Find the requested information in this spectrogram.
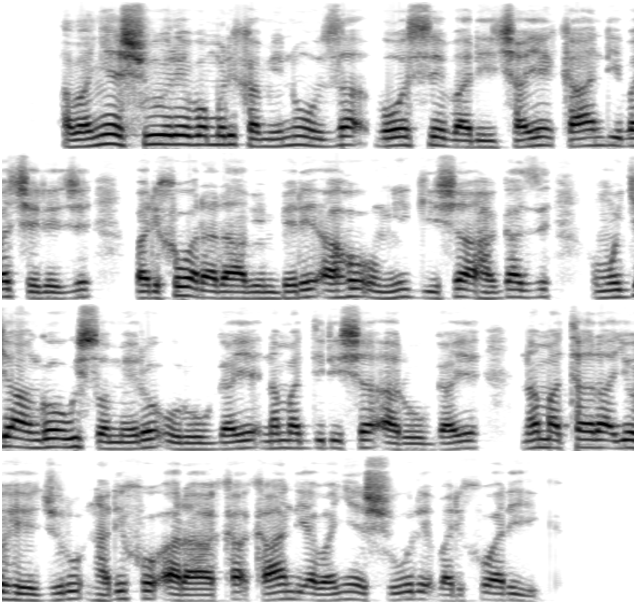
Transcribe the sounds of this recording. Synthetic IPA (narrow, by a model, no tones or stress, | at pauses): aβaɲe̞ʃuːɾe̞βo̞muɾikaminuːzaβo̞ːse̞βaɾit͡ʃaje̞kʰaːndiβat͡ʃe̞ɾe̞d͡ʒe̞βaɾikʰo̞βaɾaɾaːβimbe̞ɾe̞ʔaɦo̞umŋiːɡiːʃaːhaɡaze̞ | umuɾɟaːŋɡo̞wiso̞me̞ɾo̞ʔuɾuːɡaje̞namadiɾiʃaʔaɾuːɡaje̞ | namatʰaɾajo̞ɦe̞ːd͡ʒuɾun̥haɾikʰo̞ʔaɾaːkʰakʰaːndiaβaɲe̞ʃuːɾe̞βaɾikʰo̞βaɾiːɡḁ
